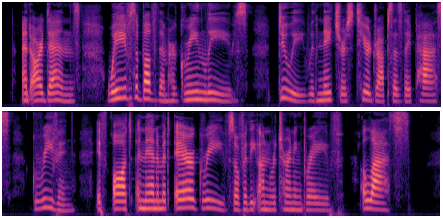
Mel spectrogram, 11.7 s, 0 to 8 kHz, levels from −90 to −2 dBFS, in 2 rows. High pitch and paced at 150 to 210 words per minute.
No: high, 200 Hz; average, 140 wpm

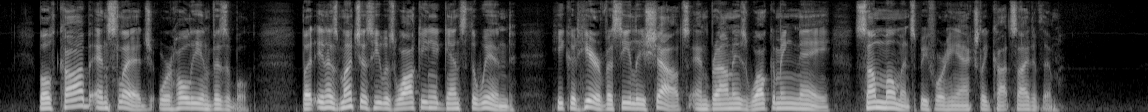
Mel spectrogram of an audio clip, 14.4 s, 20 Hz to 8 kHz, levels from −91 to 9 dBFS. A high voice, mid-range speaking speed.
No: low, 125 Hz; average, 145 wpm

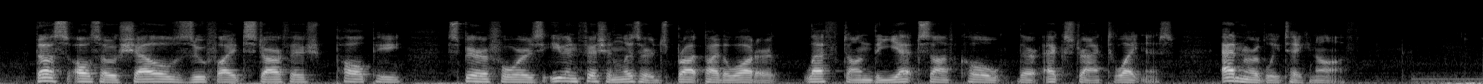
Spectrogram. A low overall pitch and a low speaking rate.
Yes: low, 115 Hz; slow, 115 wpm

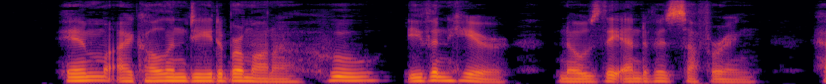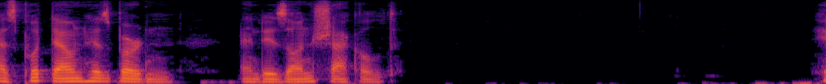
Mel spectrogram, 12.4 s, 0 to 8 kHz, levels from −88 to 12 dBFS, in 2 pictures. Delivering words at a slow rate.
Yes: slow, 115 wpm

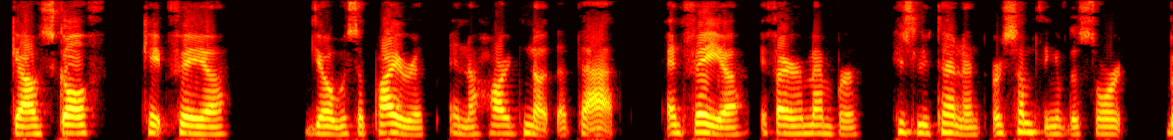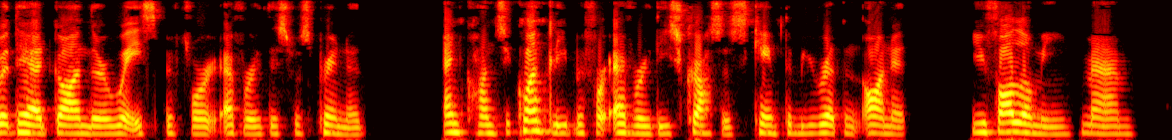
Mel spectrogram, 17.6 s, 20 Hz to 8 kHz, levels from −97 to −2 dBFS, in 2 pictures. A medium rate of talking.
Yes: average, 180 wpm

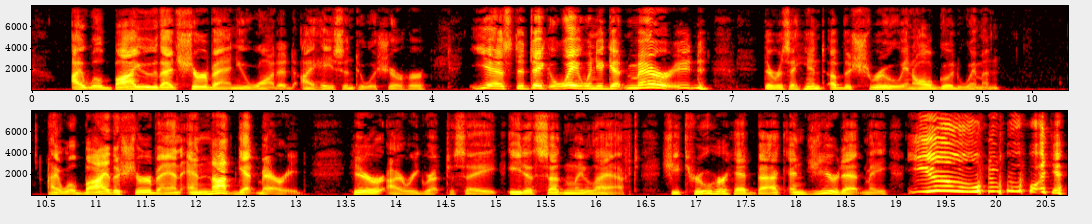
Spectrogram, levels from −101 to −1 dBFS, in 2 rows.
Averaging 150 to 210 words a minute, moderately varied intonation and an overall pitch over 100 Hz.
No: average, 170 wpm; wide, 8.9 semitones; medium, 140 Hz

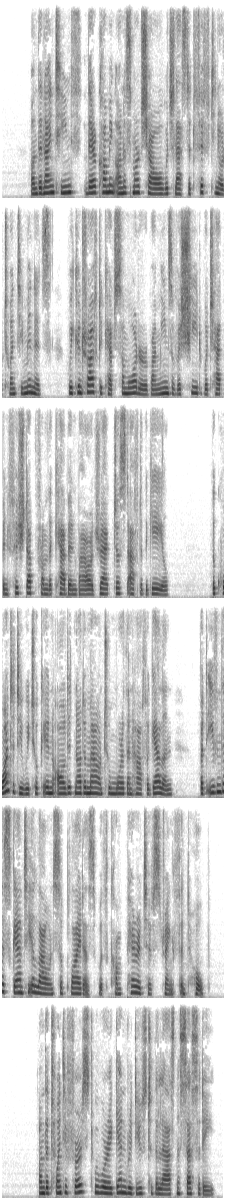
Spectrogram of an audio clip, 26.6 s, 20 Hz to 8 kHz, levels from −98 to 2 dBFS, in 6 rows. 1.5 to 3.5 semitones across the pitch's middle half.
Yes: average, 2.8 semitones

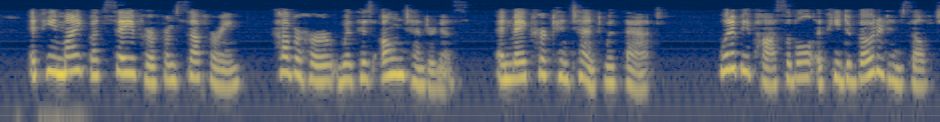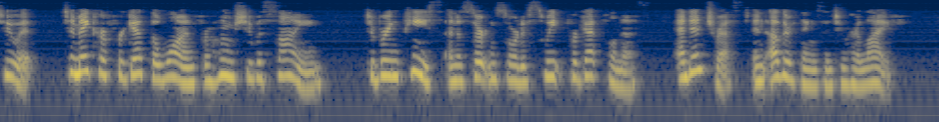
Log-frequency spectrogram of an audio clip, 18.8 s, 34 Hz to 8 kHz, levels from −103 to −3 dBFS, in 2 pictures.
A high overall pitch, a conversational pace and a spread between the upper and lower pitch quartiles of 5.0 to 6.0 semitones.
Yes: high, 240 Hz; average, 190 wpm; wide, 5.4 semitones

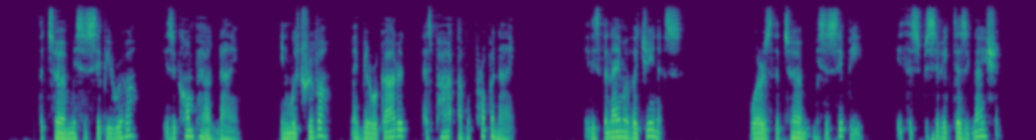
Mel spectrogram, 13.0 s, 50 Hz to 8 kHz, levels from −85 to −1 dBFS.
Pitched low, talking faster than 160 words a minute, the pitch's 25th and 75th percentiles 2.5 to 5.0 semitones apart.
Yes: low, 105 Hz; average, 170 wpm; average, 2.9 semitones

